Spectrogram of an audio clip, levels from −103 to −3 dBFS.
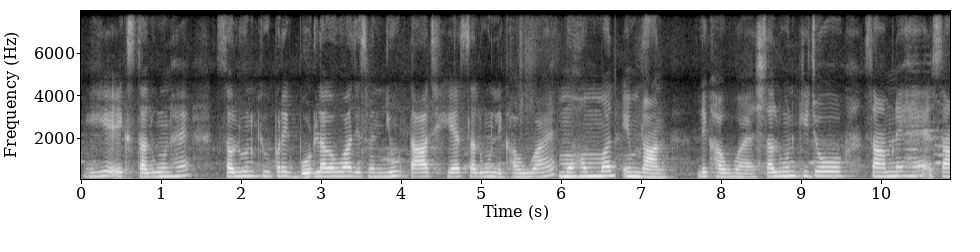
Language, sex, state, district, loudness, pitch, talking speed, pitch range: Kumaoni, female, Uttarakhand, Uttarkashi, -17 LUFS, 200 Hz, 175 wpm, 185-210 Hz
